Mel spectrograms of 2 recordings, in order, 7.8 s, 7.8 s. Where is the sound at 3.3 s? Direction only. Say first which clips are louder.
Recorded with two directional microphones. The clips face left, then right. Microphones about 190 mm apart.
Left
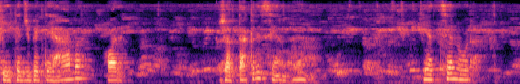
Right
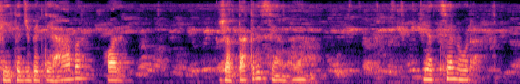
Right 1 dB; 5° left (ahead or behind).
